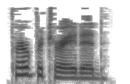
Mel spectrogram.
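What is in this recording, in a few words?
"perpetrated", British English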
